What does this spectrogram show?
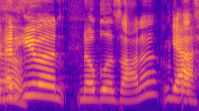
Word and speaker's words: Eva Noblezada: And Eva Noblezada, Yes, that's how you say it.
